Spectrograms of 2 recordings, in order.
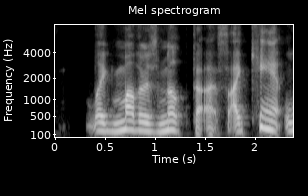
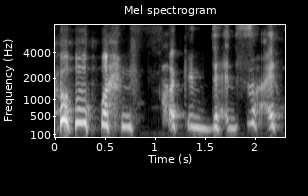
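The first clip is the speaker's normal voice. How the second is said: normal talking voice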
